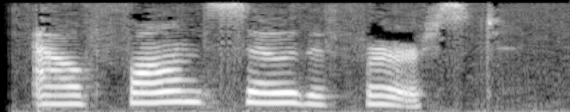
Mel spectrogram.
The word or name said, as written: alfonso i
